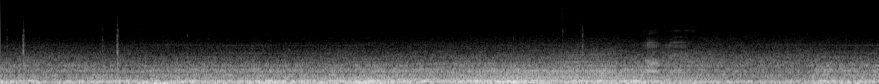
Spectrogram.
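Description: A 2020 Honda Accord Sport with a direct-injected 2.0-liter turbo four-cylinder engine drones steadily from inside the cabin as it accelerates, a loud continuous low rumble with no talk over it.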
